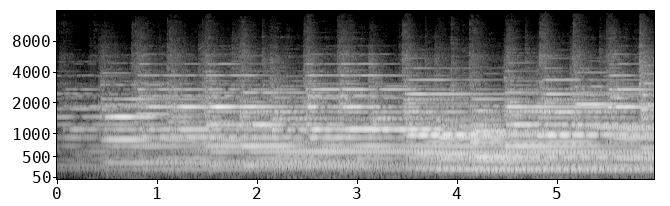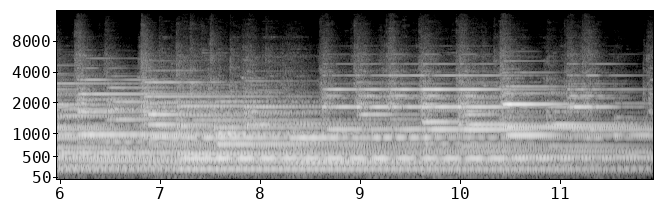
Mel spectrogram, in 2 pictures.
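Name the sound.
carillon bells playing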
